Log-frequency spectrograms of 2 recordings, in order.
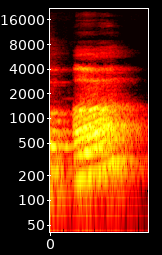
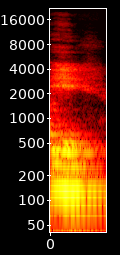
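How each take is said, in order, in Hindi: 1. Article 'a' छोटा, हल्का 'uh' वाला उच्चारण है। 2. आर्टिकल 'a' पूरा 'ay' वाला उच्चारण है। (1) "जिसको अ यू पढ़ा जाता है" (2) "नॉट ए"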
